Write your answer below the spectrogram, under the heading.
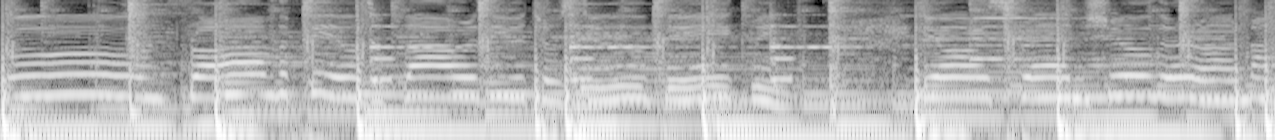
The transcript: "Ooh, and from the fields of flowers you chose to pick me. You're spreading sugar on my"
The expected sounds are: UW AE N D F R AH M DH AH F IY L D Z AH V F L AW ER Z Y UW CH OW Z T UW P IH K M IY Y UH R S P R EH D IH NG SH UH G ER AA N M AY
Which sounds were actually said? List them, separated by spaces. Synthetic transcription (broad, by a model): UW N F R AH M DH AH F IY L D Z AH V F L AW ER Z Y UW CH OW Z T UW B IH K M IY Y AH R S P R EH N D SH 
